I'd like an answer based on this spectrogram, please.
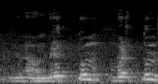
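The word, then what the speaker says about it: मृत्युं: लिखा मृत्यु गम शरणम मृत्यु मृत्यु शरणम उसका उच्चारण होता है मृत्युम शरणम शरणम प्रपन्नो अभम प्रपन्नो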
